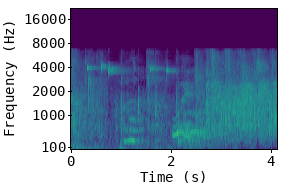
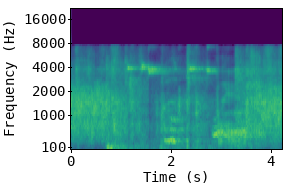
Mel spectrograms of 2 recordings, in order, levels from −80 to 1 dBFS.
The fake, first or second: second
